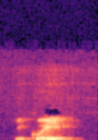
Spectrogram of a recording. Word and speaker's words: děkuji: Děkuji.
